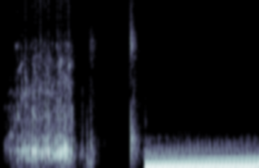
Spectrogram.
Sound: mechanical rolling; dull electronic humming

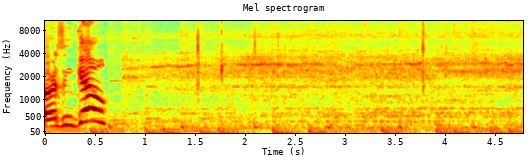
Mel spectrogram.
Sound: quiet motor

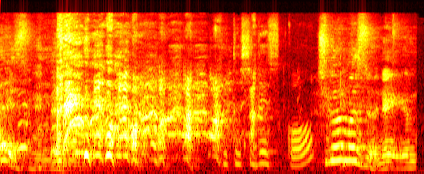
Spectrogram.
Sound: laughter

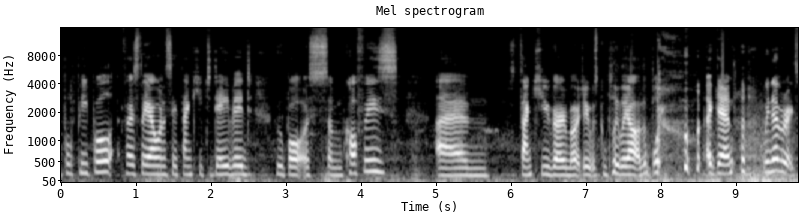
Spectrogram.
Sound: laughs

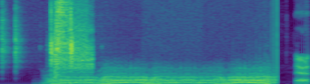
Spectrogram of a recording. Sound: chaotic racket with a glitch in the sound

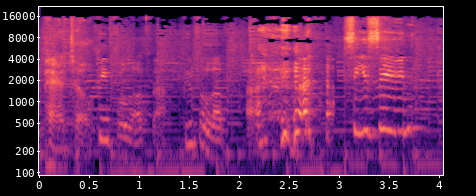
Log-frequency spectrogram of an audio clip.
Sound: laughs

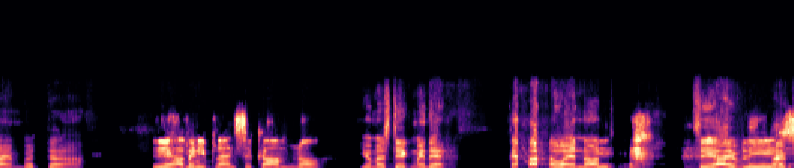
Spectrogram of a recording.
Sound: laughs

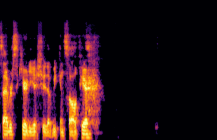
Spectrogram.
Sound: chuckles

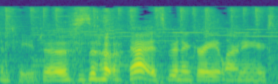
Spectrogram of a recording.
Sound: chuckle

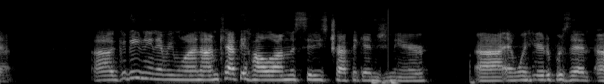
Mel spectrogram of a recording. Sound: audio cutting in and out

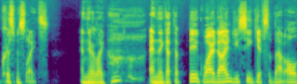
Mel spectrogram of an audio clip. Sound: gasp

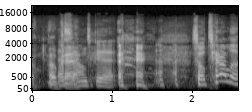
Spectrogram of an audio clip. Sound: both chuckling

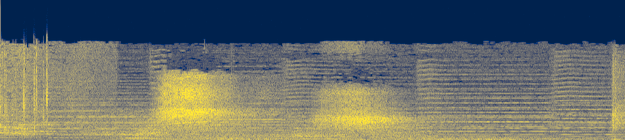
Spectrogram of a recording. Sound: crowd cheers and applause; whooshing; thuds

